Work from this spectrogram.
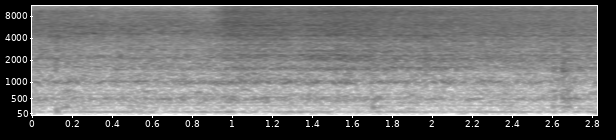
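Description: Onion frying with beef in a pot for an olive tagine in red sauce, a steady hissing sizzle that swells slightly partway through, moderately quiet and continuous with no talking.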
